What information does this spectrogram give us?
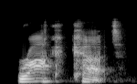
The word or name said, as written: Rock Cut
